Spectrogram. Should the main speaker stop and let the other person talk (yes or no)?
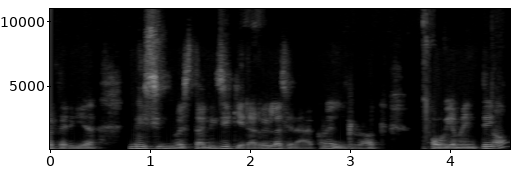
no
